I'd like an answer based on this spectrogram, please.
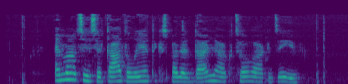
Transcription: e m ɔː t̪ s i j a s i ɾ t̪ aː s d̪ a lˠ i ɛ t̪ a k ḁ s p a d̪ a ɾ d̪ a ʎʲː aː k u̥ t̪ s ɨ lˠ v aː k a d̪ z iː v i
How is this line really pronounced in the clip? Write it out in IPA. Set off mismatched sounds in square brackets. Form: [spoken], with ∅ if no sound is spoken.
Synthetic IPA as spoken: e m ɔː t̪ s i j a s i ɾ t̪ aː [∅] d̪ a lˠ i ɛ t̪ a k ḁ s p a d̪ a ɾ d̪ a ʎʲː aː k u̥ t̪ s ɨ lˠ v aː k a d̪ z iː v i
